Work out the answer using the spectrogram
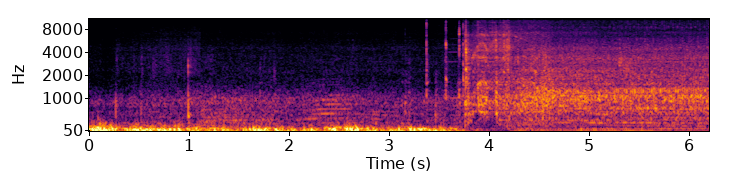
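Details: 2014-2016 Hyundai Elantra (non-turbo) just after starter replacement: a few seconds of cranking, then the engine catches cleanly and settles into a steady, even idle; normal start and idle.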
